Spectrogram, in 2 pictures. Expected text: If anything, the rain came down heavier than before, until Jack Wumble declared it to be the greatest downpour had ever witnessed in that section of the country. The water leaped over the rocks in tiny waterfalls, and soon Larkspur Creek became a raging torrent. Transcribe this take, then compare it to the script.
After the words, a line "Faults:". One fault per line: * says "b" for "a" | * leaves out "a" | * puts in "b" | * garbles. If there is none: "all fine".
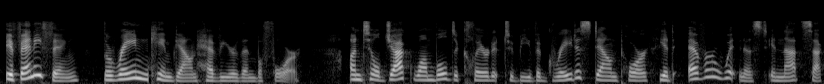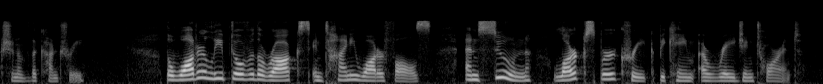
If anything, the rain came down heavier than before, until Jack Wumble declared it to be the greatest downpour had ever witnessed in that section of the country. The water leaped over the rocks in tiny waterfalls, and soon Larkspur Creek became a raging torrent.
Faults:
all fine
